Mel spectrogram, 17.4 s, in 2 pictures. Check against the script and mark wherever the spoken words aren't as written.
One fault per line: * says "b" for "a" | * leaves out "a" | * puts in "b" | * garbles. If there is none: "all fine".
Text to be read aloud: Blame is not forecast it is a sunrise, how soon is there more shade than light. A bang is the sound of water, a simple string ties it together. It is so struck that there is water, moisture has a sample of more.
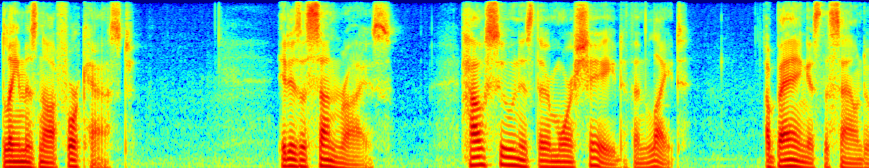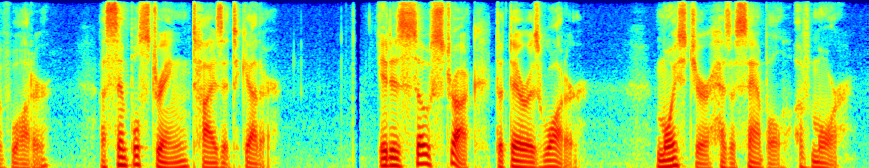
all fine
